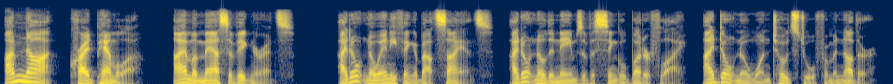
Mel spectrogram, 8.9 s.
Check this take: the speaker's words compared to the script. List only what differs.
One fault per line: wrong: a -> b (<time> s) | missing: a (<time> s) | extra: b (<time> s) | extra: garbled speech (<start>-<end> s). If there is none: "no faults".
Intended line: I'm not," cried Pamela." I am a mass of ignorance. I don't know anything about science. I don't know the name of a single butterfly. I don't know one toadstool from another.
wrong: name -> names (5.5 s)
